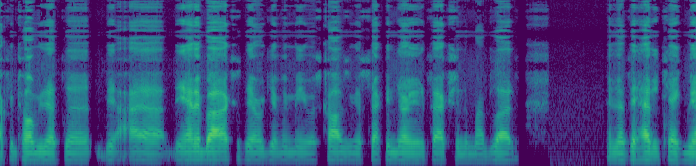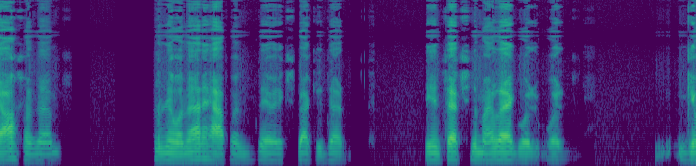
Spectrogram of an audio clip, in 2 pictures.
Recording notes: Qualification from the 100 Pounders Phone Meeting.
